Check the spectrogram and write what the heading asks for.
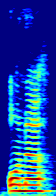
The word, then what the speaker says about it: honor: to these rules are words that start with a silent h so for example words like honor or honest or hour so instead of saying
